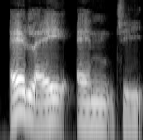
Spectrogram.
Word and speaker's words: lang: German long is l l a n g e and this NG G that is falling on the end of the syllable is like the English ing Lang we don't have a hard G sound Lang good have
